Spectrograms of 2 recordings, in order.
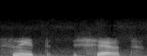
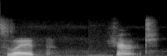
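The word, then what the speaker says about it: sweatshirt: she asked she asked how much is a sweet shirt and it's pretty pronounced sweat sweat sweat shirt sweat okay shirt okay uh so this this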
